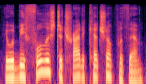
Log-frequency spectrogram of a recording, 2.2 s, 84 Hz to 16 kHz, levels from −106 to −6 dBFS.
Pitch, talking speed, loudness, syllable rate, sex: 130 Hz, 300 wpm, -18 LUFS, 5.8 syllables/s, male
